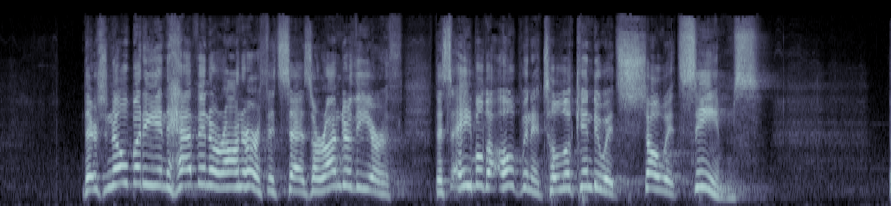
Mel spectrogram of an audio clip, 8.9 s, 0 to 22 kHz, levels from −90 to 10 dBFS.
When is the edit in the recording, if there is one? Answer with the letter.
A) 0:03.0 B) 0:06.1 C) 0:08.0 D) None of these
D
